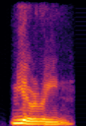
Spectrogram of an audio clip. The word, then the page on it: murine: Indian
